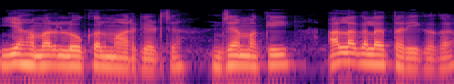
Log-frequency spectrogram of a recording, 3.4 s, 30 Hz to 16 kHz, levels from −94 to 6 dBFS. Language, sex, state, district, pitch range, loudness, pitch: Garhwali, male, Uttarakhand, Tehri Garhwal, 115-135 Hz, -19 LUFS, 125 Hz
